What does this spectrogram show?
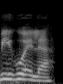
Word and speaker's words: vihuela: I think think Zeph has the pronunciation. I think the H Do is you? silent. Vihuela.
